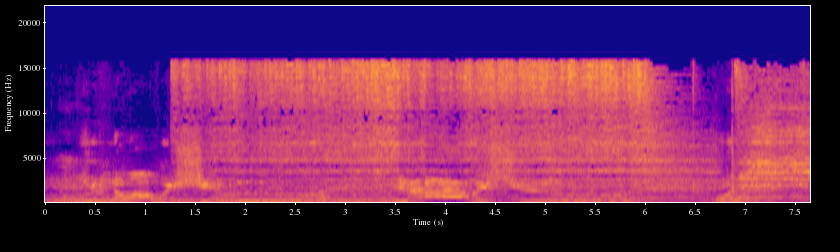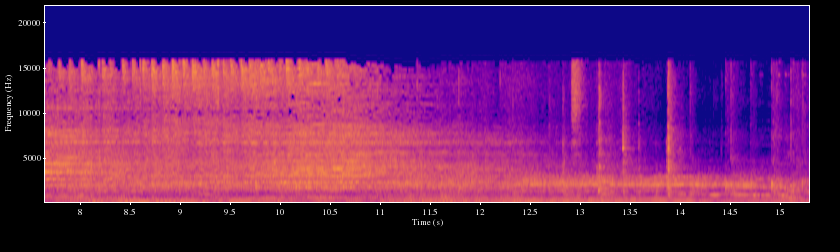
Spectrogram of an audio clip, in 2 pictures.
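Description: Live blues-rock band playing a slow blues: lead electric guitar with bent, wavering notes over electric bass and drum kit.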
